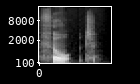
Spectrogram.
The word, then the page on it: thought: British English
